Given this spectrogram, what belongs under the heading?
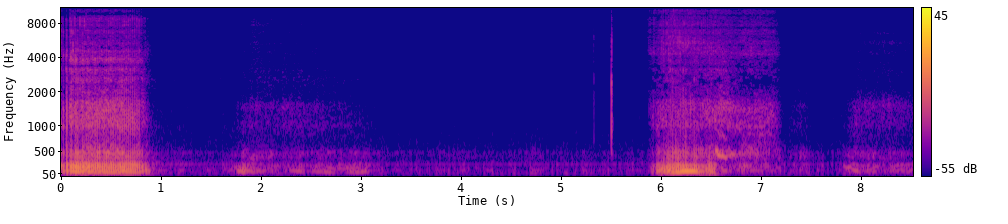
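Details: Loud, low rattling snores on each in-breath, with softer out-breaths between, from a sleeping American Bully rescue dog in a quiet room; snoring.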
